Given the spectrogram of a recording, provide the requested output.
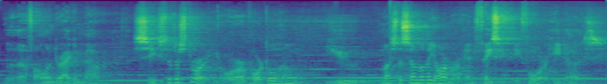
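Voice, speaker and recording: An actor playing a solemn, noble guardian spirit with grand, archaic, formal speech in a fantasy audio drama. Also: male voice, low voice, very animated, a little fast, reverberant, big-room sound, over music. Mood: solemn, grave. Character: solemn, noble celestial guardian spirit bearing a divine warning.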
